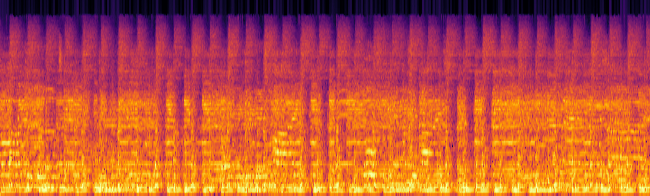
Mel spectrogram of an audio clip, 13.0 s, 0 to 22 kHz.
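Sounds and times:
drum kit beat: 0.0s - 13.0s
electric guitars: 0.0s - 13.0s.

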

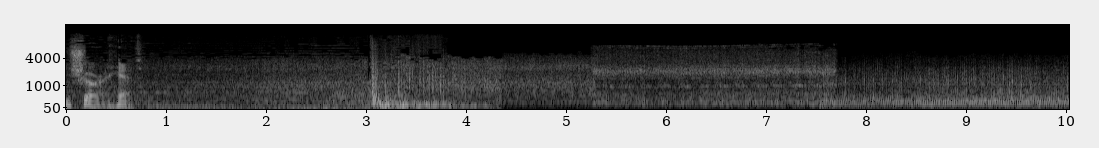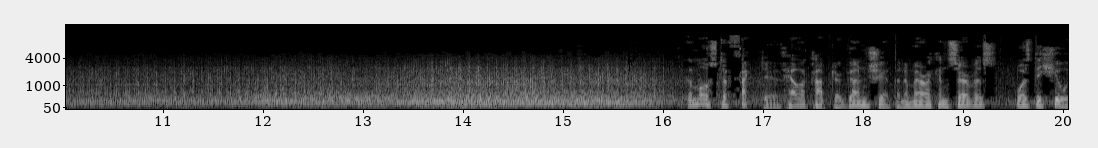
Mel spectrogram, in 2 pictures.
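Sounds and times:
helicopter engine and rotor: 4.4s - 20.0s.

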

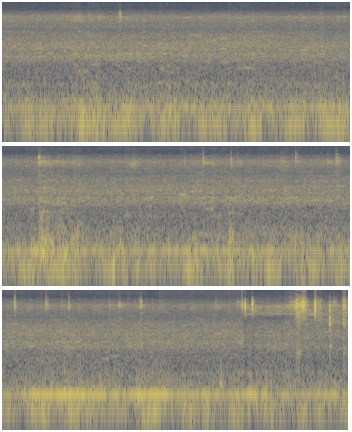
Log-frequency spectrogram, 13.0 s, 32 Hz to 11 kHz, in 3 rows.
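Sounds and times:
vehicle engine and road noise: 0.0s - 13.0s.

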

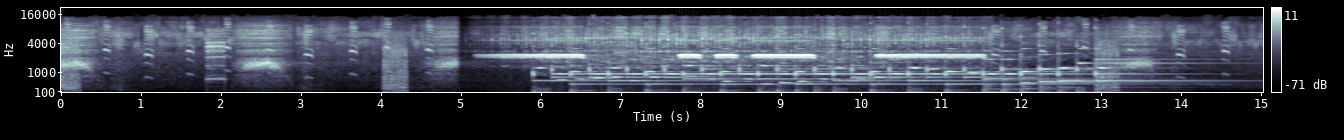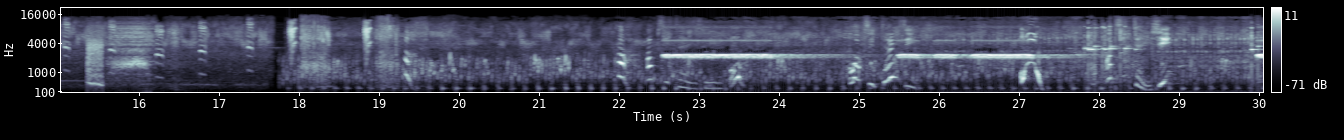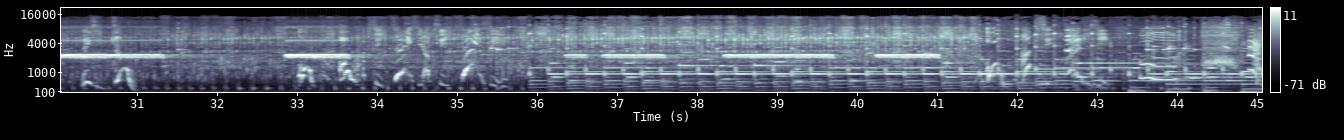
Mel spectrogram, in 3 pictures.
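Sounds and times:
high held whistle tones: 5.4s - 11.7s, 22.5s - 23.9s, 38.2s - 41.4s.

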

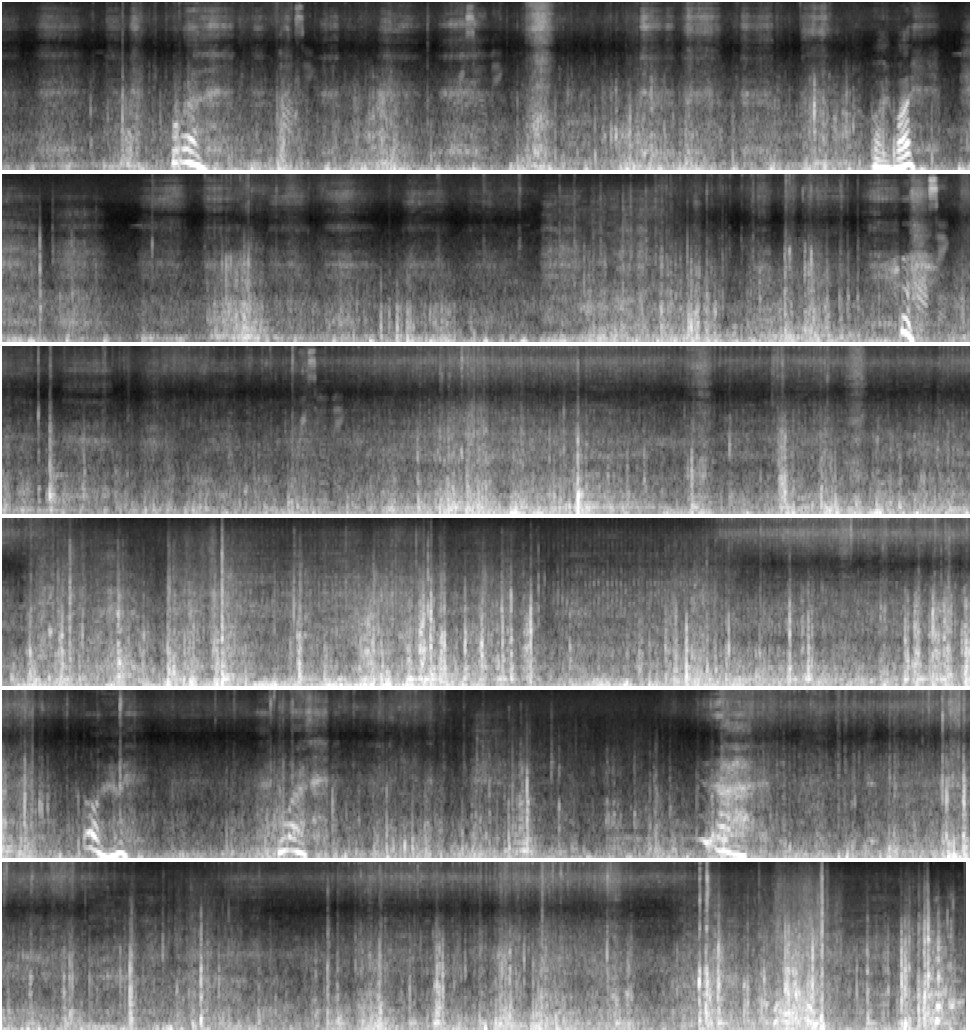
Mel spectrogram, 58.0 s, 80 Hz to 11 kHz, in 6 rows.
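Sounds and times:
bike rattling over rocks: 0.0s - 58.0s
wind and tyre rumble: 0.0s - 58.0s.

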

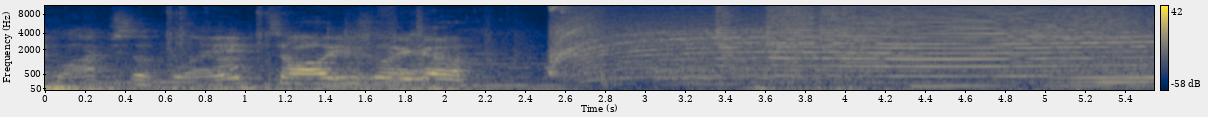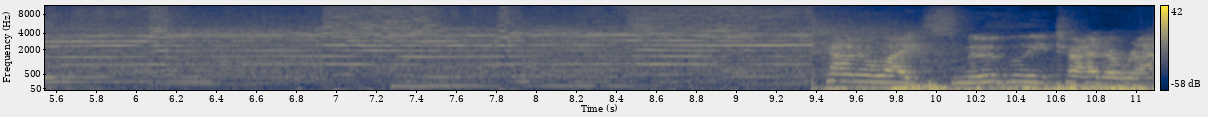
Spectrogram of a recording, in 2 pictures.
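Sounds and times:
electric planer whining: 2.5s - 9.4s.

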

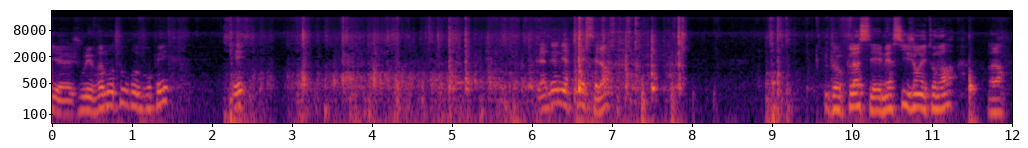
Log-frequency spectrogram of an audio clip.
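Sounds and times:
boxes knocking and rustling: 1.4s - 8.1s, 8.8s - 9.9s.

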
